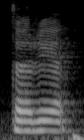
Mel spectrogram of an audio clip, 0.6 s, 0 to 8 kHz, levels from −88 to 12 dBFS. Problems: low volume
